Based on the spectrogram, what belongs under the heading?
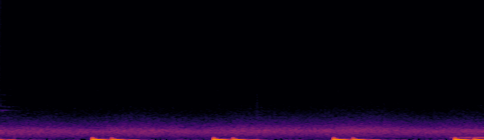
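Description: Slow heartbeat sound effect: four deep double thumps (lub-dub), about one every two seconds, over a faint steady hiss.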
